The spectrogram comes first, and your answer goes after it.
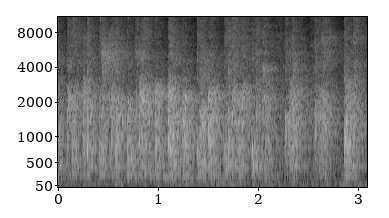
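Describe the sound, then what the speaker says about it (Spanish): A church congregation claps together in quick, even rhythm during a worship service, a dense, fairly close patter of hands without talk. "Dale palmas a Jesús."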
